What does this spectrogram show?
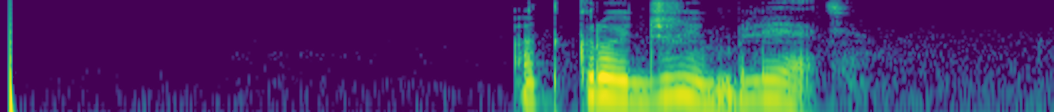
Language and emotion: Russian, angry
